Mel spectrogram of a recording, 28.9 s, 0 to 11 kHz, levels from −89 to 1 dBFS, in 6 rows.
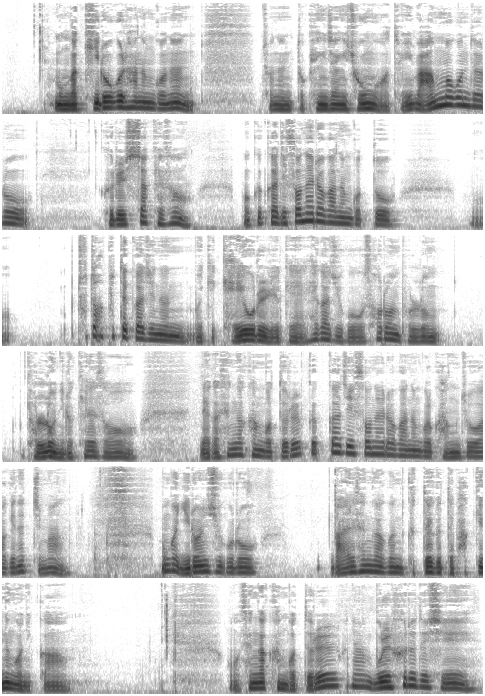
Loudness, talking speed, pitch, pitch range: -25 LUFS, 290 characters per minute, 110 Hz, 95-130 Hz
